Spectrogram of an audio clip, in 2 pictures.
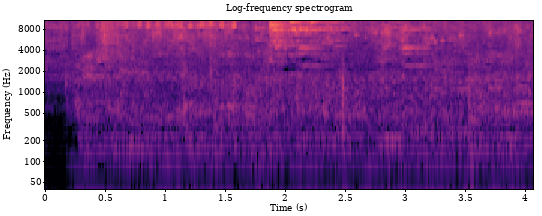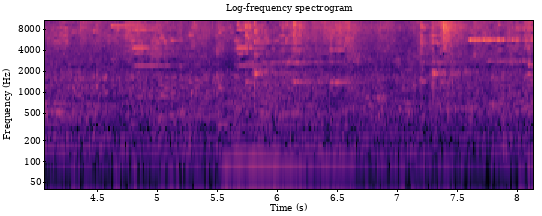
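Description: A dense, continuous collage of fizzing champagne and clinking glass, with occasional sharp pops of champagne corks and vocal hiccup-like sounds layered in, steady and fairly loud throughout. It is a piece by an artist built from fragments of real recorded sounds of champagne bottles being uncorked, the bubbling drink and hiccups.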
